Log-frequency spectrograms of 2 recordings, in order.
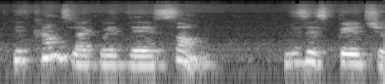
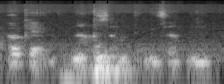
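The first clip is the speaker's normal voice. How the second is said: whisper; 13 semitones higher, 6 dB quieter, faster than usual. Real, not acted. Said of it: "someone is here".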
